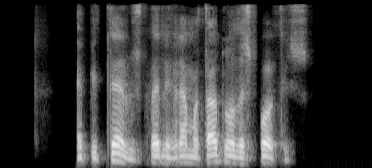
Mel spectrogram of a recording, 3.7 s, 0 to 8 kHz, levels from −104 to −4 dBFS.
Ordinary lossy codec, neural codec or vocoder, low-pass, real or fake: AAC, 32 kbps; autoencoder, 48 kHz, 32 numbers a frame, DAC-VAE, trained on Japanese speech; 7.2 kHz; fake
